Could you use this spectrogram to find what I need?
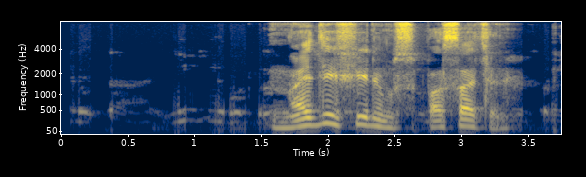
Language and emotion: Russian, positive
